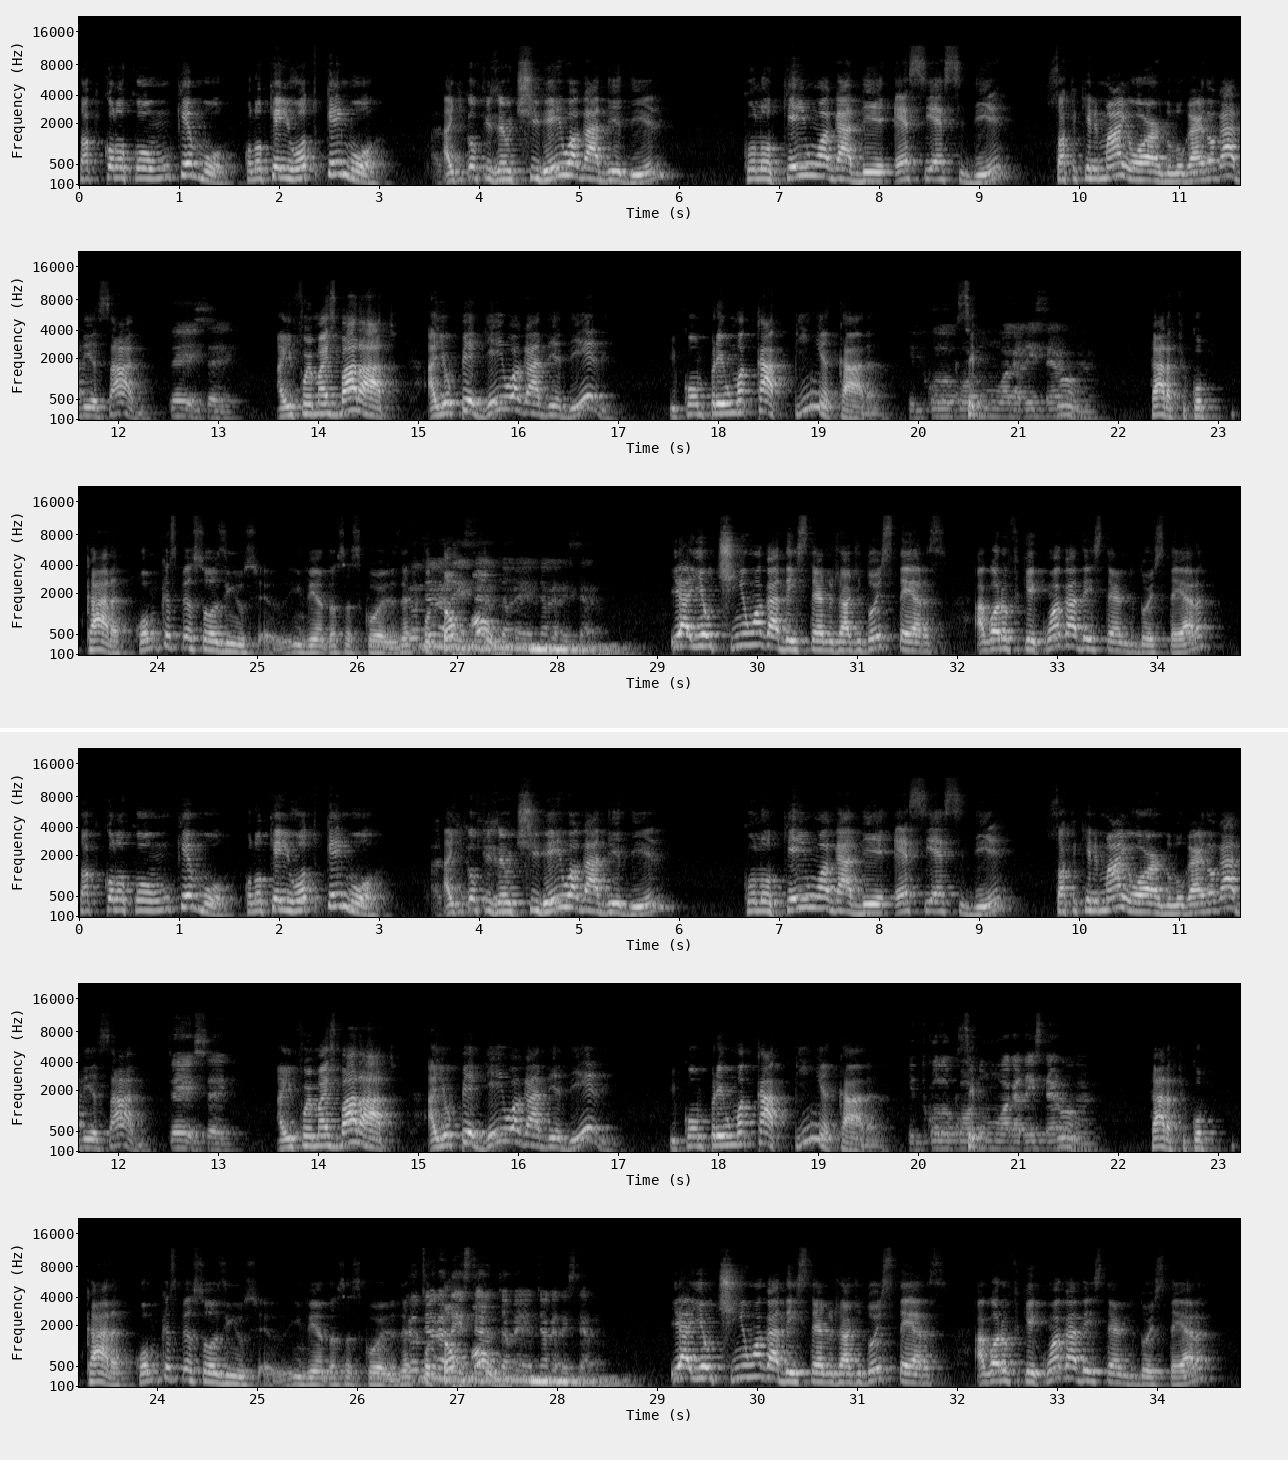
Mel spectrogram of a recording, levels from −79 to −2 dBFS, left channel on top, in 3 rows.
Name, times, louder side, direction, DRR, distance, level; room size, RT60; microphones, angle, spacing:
voice 1, 0.0-3.0 3.6-5.9 6.7-9.3 9.8-12.3 13.6-14.7 15.1-16.9 17.5-19.6 20.5-20.6 21.4-21.6 22.3-22.9 23.3-27.4 29.1-31.8 32.2-34.5, left 1 dB, 15° left, 7 dB, 1.2 m, -27 dB
voice 2, 3.5-4.3 12.5-13.1 19.9-21.7 26.5-28.4, right 2 dB, 70° right, -2 dB, 5.0 m, -37 dB
sound 1, 25.9-28.8 31.6-31.8, equal, 85° left, 3.0 m, -30 dB
20.0 x 10.5 x 3.2 m, 0.39 s
head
